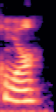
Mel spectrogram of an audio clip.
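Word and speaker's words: Xcor: Though I don't know how you would pronounce it with the X. I mean, Score would work. But I know it's Core.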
